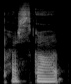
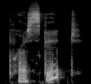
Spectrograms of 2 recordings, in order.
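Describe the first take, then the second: First: It is pronounced the way outsiders say it. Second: It is pronounced the way local residents say it. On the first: This is how visitors to the town say it. The speaker calls it wrong. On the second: This is how residents of the town say it. The speaker calls it right. "the locals pronounce it"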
